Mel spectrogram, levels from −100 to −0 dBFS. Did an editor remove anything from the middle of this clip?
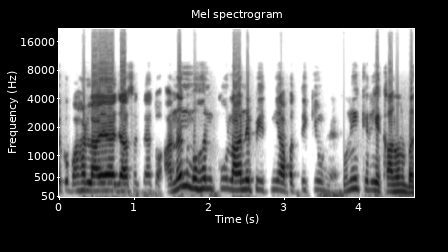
yes; 1 cut; at 3.7 s

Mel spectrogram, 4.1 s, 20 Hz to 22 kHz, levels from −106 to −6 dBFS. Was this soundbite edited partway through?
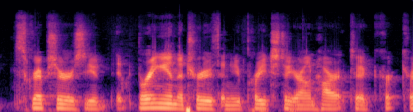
no; 0 cuts

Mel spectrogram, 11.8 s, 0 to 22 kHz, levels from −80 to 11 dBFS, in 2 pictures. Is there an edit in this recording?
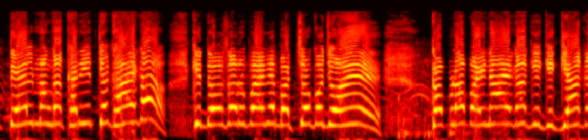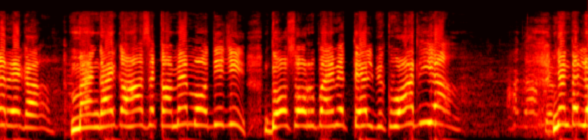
yes; 1 cut; at 6.4 s

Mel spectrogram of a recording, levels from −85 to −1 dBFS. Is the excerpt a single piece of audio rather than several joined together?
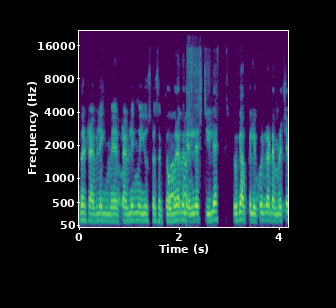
no; 1 cut; at 2.1 s

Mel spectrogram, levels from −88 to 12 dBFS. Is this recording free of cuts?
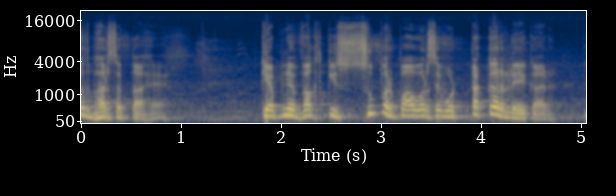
yes; 0 cuts

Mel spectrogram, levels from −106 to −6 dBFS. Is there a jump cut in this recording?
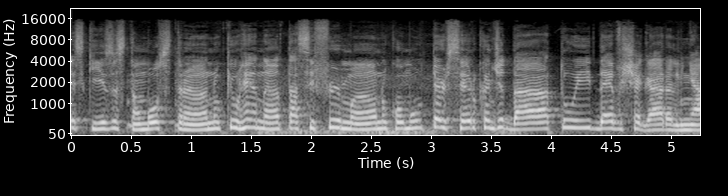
no; 0 cuts

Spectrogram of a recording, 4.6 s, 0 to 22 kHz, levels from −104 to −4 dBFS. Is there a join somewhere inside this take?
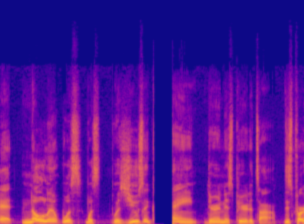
no; 0 cuts

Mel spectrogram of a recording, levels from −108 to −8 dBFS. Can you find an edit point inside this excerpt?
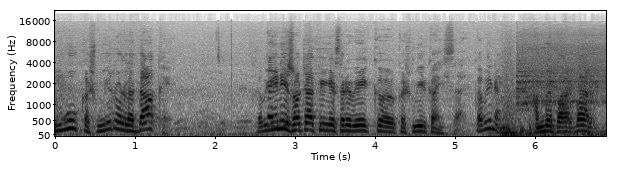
yes; 1 cut; at 5.7 s

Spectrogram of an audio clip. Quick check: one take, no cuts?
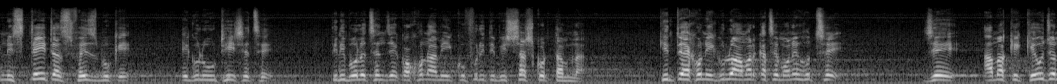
yes; 0 cuts

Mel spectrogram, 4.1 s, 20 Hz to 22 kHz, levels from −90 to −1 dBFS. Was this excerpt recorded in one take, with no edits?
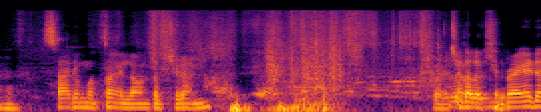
yes; 0 cuts

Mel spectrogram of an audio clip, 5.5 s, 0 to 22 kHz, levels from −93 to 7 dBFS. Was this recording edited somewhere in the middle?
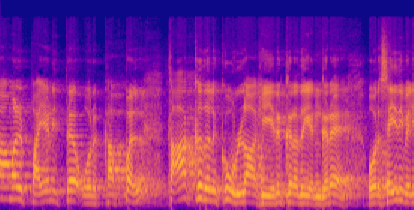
no; 0 cuts

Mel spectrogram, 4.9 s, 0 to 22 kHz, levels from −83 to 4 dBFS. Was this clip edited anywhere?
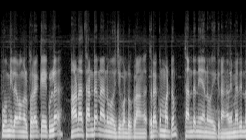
no; 0 cuts

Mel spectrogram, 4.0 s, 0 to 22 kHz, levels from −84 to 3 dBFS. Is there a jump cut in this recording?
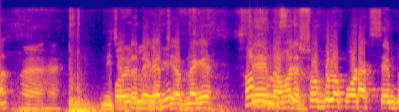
no; 0 cuts

